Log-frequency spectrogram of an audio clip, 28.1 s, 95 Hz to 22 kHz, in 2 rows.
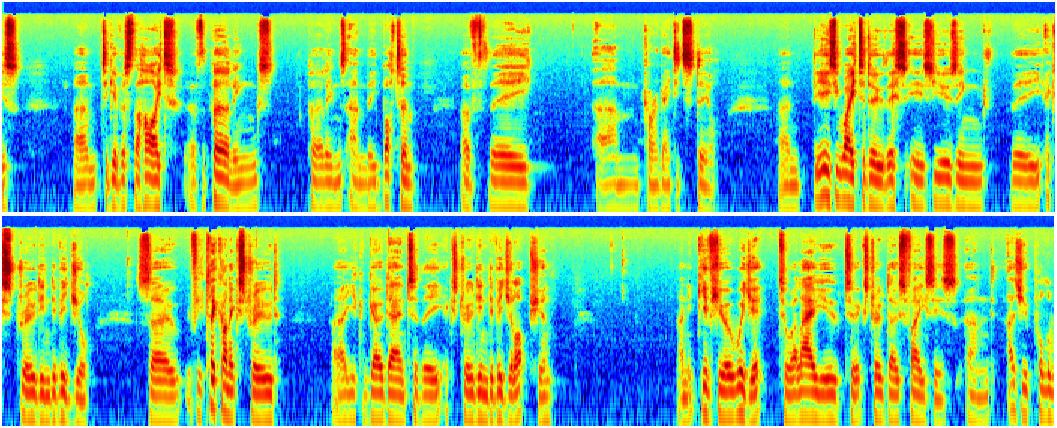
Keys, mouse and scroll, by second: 15.7-22.3 drag, 26.6-28.0 drag.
